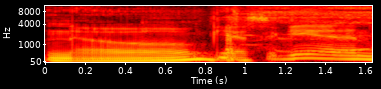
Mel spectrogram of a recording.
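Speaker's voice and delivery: put-on child voice putting on an older voice. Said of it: "trying to think you're sounding like an older person".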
